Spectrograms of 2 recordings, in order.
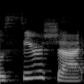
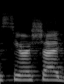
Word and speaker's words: Saoirse: Gaelic language at all, you know that the way Gaelic names are pronounced completely different from the way they are spelled. So Saoirse is actually spelled Saoirse.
